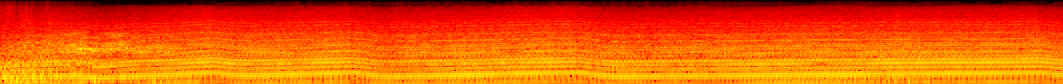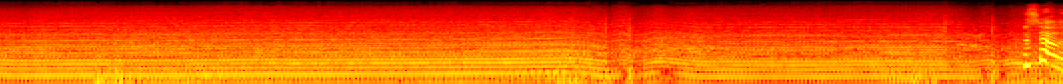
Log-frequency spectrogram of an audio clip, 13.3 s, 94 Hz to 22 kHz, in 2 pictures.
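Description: A racing car engine in the video game GTA V roleplay (NoPixel 4.0) drones steadily, its pitch rising and dropping through gear shifts, with faint talk beneath.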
